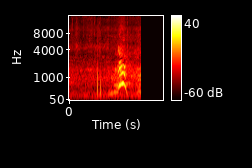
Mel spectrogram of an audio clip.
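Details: Little poodle chasing a toy car gives a single short, high yap after faint rustling, then the sound cuts off.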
